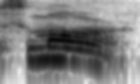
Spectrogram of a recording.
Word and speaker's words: small: You will not pronounce the last letter with R sound. You will pronounce it with L sound.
